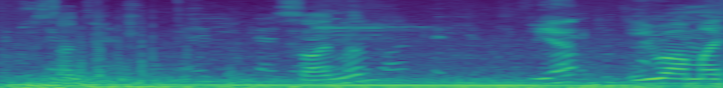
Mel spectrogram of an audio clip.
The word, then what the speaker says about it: صديق: Sadiq. Sadiq.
